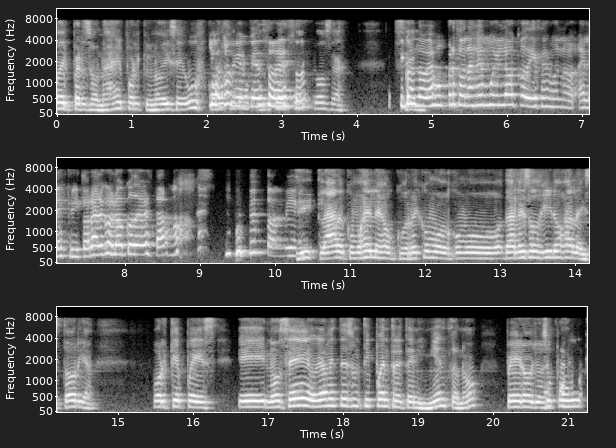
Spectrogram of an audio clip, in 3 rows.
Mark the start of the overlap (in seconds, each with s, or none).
2.0 s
